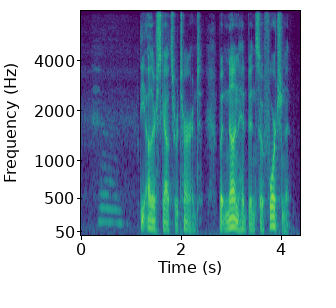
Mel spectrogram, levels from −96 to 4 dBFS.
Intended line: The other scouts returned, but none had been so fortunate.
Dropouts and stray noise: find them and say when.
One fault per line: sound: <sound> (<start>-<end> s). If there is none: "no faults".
sound: sigh (0.2-1.0 s)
